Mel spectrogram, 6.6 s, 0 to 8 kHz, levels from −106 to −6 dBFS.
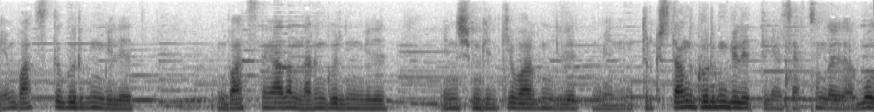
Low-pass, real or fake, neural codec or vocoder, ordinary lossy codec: none; real; none; none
